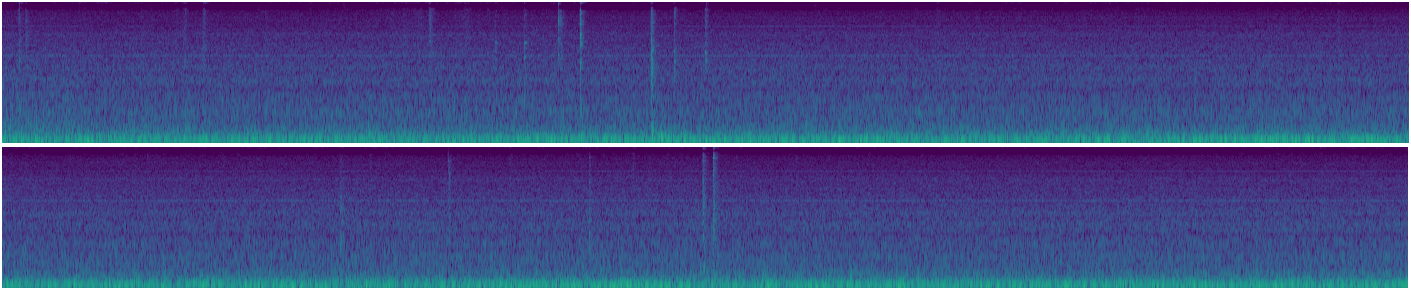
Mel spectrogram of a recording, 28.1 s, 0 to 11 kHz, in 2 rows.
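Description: Steady low rumble of a Boeing 737-800 on the ground, heard from inside the cockpit, with a few faint clicks.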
